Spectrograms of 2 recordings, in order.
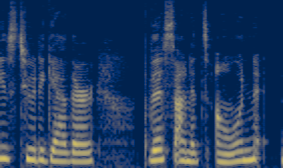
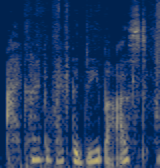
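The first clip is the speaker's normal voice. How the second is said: whispering; 2 semitones higher, 6 dB quieter than usual. Real, not acted. Confiding aside.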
